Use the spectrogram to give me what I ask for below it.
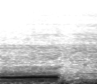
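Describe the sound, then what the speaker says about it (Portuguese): A diesel-fuelled Honda Twister Flex motorcycle engine runs loud and close with a steady droning note, then stumbles and drops off in a rough misfire before picking back up unevenly. "Vocês viram essa falhada que ela deu?"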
